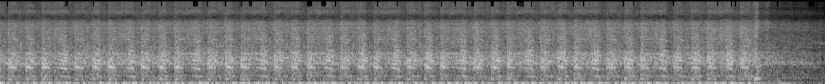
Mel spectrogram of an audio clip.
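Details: Westfield SEiW kit car with a newly fitted cambelt kit, first start attempt after fuel and ignition were sorted: starter churns steadily at about three beats a second for over seven seconds without firing; extended cranking without starting.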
